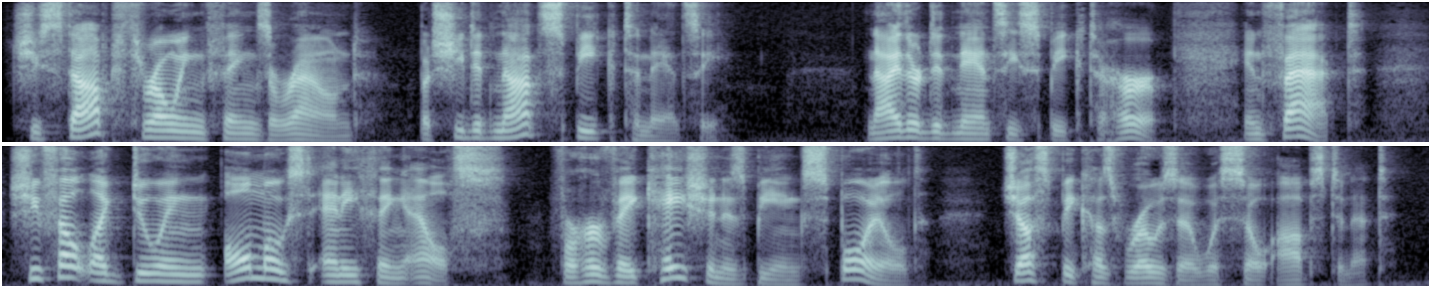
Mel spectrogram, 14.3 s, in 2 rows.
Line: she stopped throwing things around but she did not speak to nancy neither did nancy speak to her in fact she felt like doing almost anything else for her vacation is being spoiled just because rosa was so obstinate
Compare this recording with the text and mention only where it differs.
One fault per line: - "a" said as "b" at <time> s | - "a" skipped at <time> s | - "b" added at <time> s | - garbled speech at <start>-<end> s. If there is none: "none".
none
